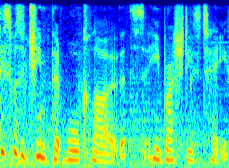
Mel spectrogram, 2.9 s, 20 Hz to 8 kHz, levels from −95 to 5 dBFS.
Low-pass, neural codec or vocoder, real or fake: 7.2 kHz; none; real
